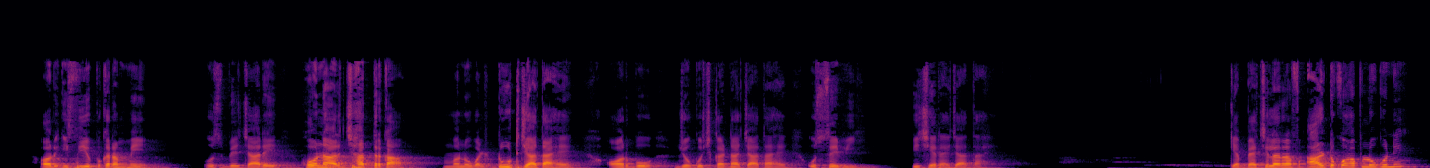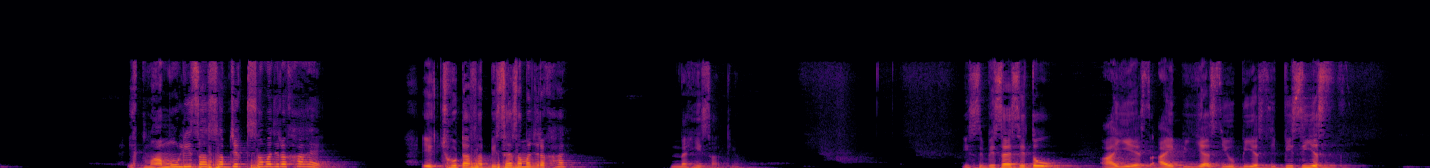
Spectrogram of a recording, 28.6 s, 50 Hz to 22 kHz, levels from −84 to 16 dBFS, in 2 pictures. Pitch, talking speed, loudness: 155 Hz, 120 wpm, -20 LUFS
